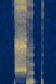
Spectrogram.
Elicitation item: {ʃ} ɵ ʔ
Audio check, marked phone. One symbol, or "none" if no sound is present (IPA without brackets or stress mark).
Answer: ʃ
